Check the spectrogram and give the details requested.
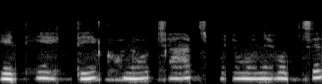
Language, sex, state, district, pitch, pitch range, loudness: Bengali, female, West Bengal, Jhargram, 265 Hz, 255-275 Hz, -17 LUFS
